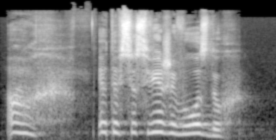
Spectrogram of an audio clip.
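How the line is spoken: Sighing reply. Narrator (Russian): ответил Павел, вздохнув

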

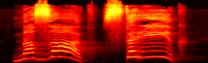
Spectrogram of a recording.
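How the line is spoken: Villagers shouting. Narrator (Russian): закричали селяне позади него

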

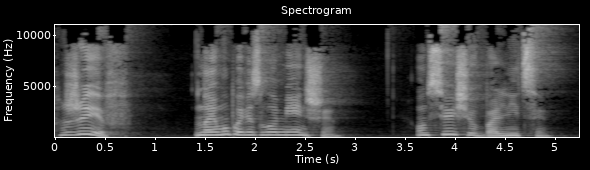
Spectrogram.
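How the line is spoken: Sighing. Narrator (Russian): вздохнул Артур

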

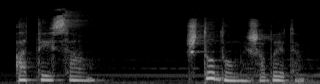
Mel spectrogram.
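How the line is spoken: Quiet question. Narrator (Russian): тихо спросила

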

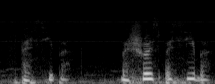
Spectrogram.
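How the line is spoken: Whispered. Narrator (Russian): прошептал Лёва

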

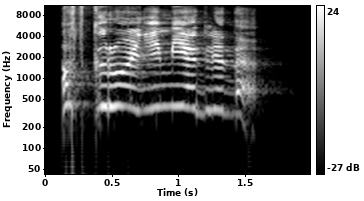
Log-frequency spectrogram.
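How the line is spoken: Shouting woman. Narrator (Russian): кричала она

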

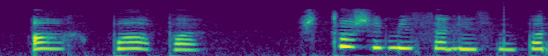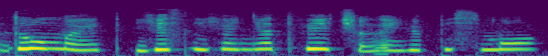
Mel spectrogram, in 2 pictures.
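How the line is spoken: Exclaiming with bitter sobs. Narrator (Russian): воскликнула Элси с горькими рыданиями

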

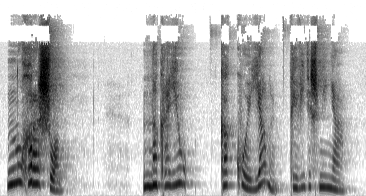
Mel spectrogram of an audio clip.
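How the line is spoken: Quiet question. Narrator (Russian): тихо спросила Эльвира

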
